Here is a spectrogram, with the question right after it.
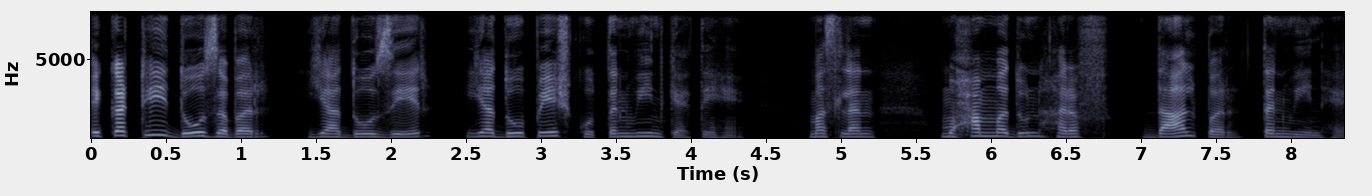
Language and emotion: Urdu, neutral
